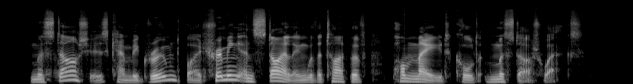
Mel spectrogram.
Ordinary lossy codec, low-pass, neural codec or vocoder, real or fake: none; 14.4 kHz; none; real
